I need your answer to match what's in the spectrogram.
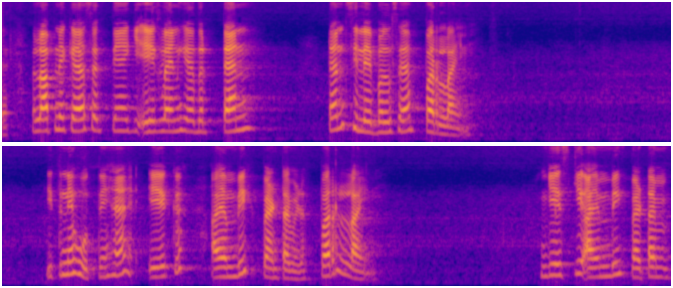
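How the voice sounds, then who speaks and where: Slow, high-voiced woman teacher dictating. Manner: slow dictation of English definitions, explained in Hindi. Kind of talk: exam-prep lecture.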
